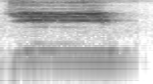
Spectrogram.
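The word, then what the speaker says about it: جيم: অক্ষরটার নাম হলো জীব শক্ত করে বলতে হবে জিম এরপরে জিমের মতই দেখতে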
